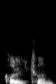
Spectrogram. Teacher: Entonces, cuando L viene seguida por una alveopalatal ch, entonces, por el colchón, el sonido L pasa de ser un sonido alveolar a ser un sonido alveopalatal. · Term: L alveopalatal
